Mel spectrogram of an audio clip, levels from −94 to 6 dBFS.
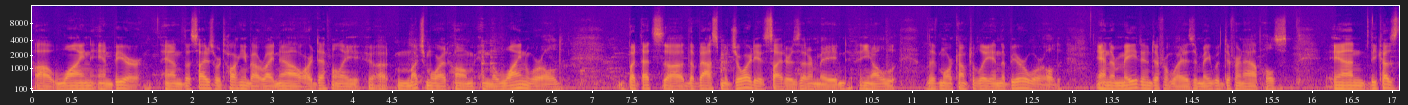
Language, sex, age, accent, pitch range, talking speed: English, male, 40-59, American, 90-105 Hz, 195 wpm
